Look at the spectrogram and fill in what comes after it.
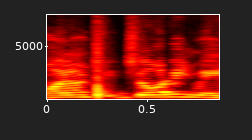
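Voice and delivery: ordinary talk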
